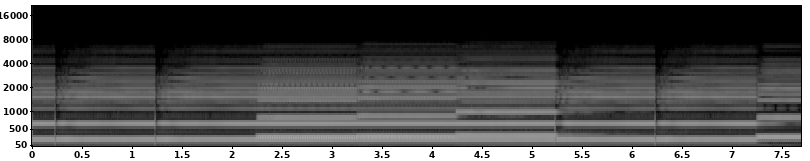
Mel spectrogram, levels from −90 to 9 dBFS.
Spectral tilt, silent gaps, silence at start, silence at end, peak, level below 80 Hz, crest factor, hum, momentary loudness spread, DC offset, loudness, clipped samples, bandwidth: -6.5 dB/octave; none; 0 s; 0 s; -20 dBFS; -76 dBFS; 12 dB; none; 4 LU; 0.1%; -31 LUFS; under 0.1%; 7.4 kHz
